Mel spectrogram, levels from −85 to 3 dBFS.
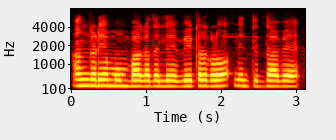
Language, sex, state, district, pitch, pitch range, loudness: Kannada, male, Karnataka, Bangalore, 200 Hz, 195-210 Hz, -16 LUFS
